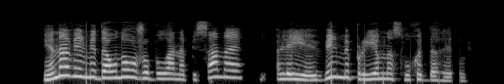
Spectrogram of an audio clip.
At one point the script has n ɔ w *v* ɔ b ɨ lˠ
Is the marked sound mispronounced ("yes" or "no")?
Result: yes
